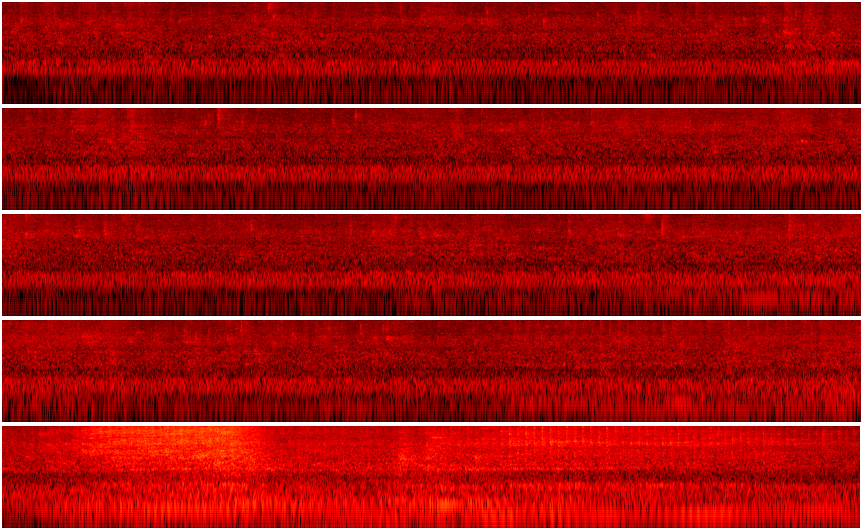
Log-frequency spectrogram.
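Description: Aquarium filter pump humming steadily with a faint trickle of water. A louder rumbling swell rises near the end.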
